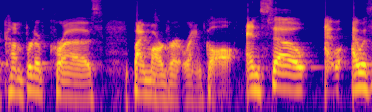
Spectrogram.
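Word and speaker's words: Renkl: But I was talking about the book, The Comfort of Crows by Margaret Rinkle.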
